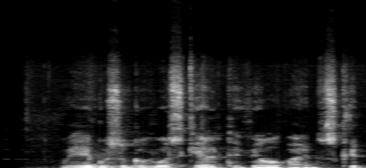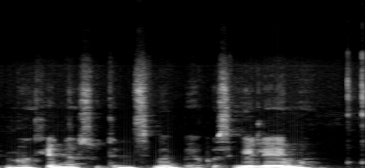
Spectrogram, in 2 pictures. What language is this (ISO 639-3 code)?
lit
